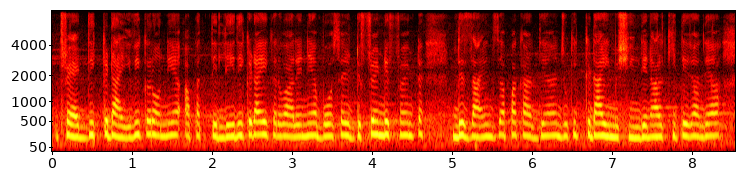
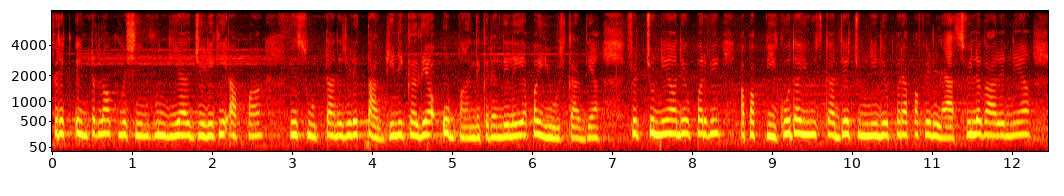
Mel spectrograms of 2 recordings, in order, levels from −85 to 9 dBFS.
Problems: constant background noise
